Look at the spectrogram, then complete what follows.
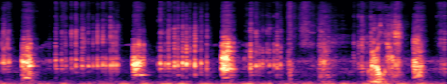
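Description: Scissors snipping through stiff paper, cutting out a circle: a run of short, sharp snips at irregular intervals, with the paper rustling between them.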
